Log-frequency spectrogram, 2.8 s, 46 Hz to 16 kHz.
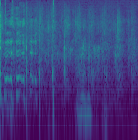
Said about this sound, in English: This group committed to a 32-week Bible study. We survived COVID and kept going. They deserve your applause.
